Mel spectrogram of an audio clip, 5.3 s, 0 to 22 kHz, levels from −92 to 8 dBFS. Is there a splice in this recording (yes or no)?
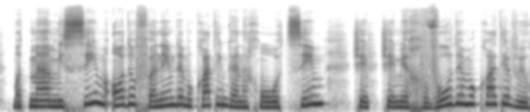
yes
